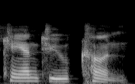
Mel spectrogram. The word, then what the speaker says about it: can't: So to make the difference, to make sure that someone understands us, we use more of a nasely sound when we say the word can't.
